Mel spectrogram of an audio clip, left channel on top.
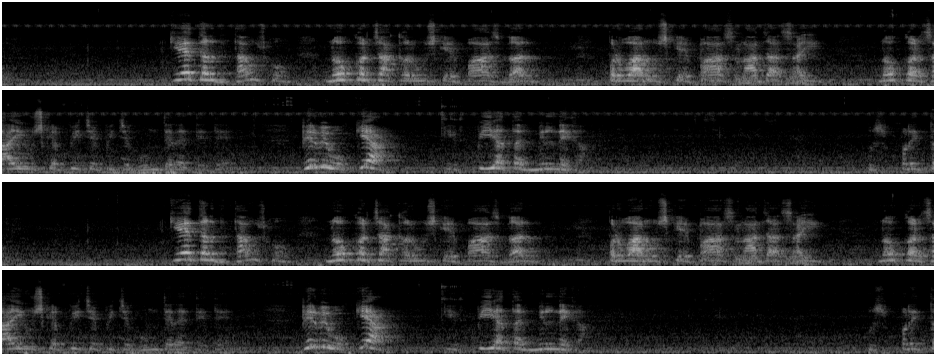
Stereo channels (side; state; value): both; normal; correlation 0.35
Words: क्या दर्द था उसको? नौकर चाकर उसके पास, घर परिवार उसके पास, राजा शाही नौकर शाही उसके पीछे पीछे घूमते रहते थे, फिर भी वो क्या कि पियत मिलने का, उस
